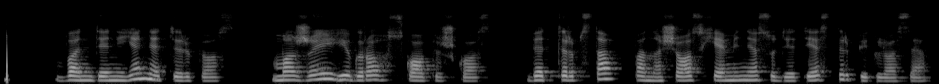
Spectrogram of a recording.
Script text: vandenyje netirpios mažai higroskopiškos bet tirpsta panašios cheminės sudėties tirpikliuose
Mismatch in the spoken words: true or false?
false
